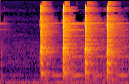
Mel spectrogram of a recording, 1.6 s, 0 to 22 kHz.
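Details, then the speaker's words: Small-block Chevy (4-bolt main, 400 crank) cylinder heads being reassembled, valve assemblies tapped: four sharp taps each leaving a clear sustained ring, unlike dead sound when heads were removed; springs and collets seated properly. "But when I first took these heads off, there was no sound. They were all dead sounding. Hear the ring? Hear the ring?"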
